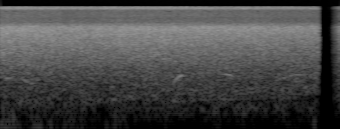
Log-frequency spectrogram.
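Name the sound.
Kakawayan Falls waterfall, Infanta, Quezon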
